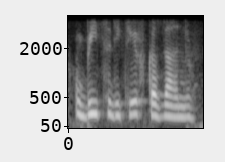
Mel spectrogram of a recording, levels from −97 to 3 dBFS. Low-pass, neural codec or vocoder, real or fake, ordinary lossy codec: 3.6 kHz; codec, 16 kHz, 2 kbps, X-Codec, HuBERT features, trained on balanced general audio; fake; none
